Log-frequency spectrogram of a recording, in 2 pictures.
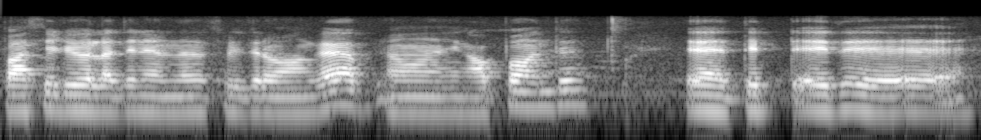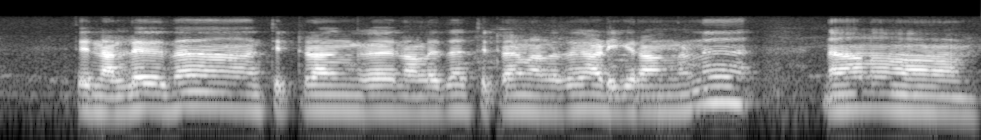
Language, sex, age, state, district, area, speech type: Tamil, male, 30-45, Tamil Nadu, Ariyalur, rural, spontaneous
